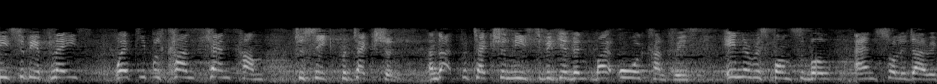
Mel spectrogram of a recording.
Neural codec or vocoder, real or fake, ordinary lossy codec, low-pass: none; real; none; 5.4 kHz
